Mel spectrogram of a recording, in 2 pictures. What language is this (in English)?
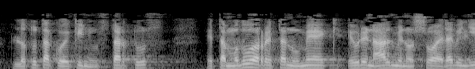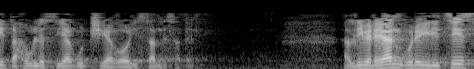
Basque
